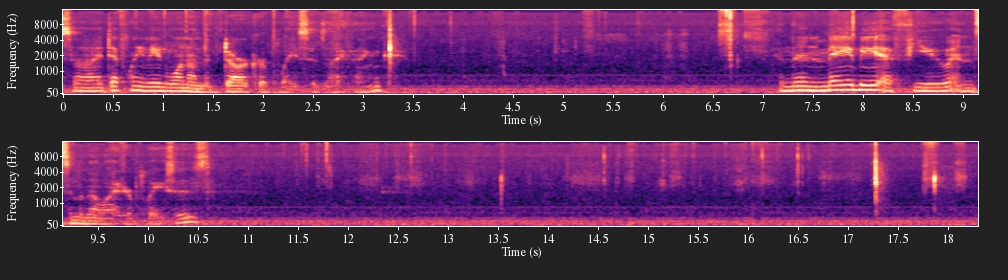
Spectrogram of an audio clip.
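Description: A marker scratches across paper.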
